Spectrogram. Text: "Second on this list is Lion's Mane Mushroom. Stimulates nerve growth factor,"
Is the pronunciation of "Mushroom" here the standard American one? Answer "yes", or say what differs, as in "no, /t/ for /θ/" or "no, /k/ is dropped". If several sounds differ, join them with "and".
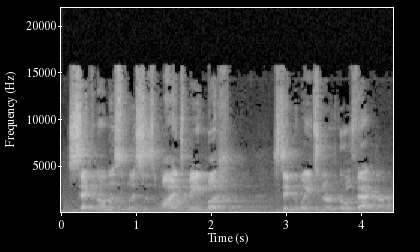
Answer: no, /ɹ/ is dropped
